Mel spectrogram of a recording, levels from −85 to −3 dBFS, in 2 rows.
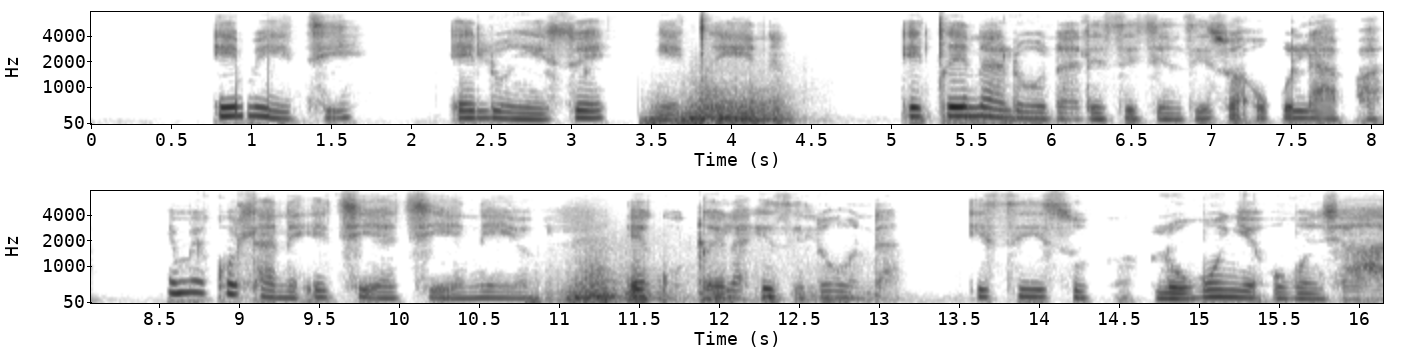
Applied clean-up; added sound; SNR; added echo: neural mask model RNNoise.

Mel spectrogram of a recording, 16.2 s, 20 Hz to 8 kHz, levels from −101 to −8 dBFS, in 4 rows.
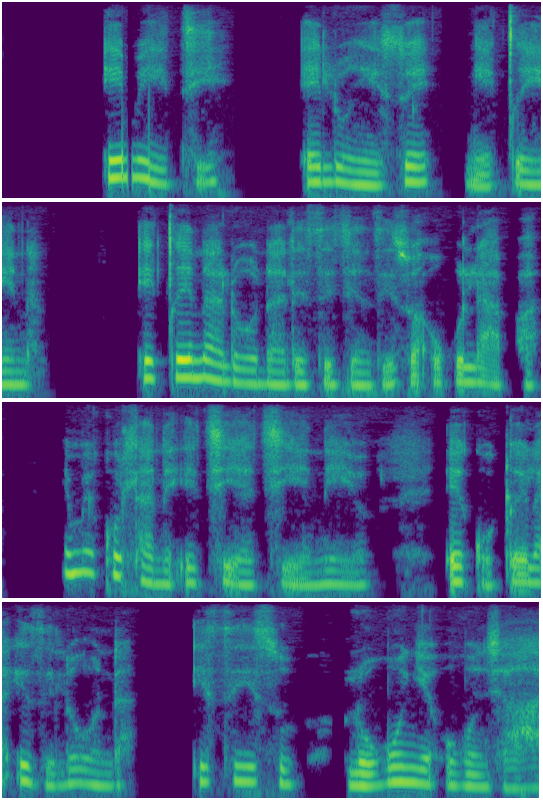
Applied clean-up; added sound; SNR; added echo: none; none; none; none.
